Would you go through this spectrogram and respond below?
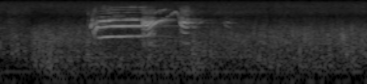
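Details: Distress cry of Namu, one of the first captive killer whales, recorded by hydrophone while being towed toward Seattle and Puget Sound with other whales nearby: a single harmonic tone held steady, then bending sharply upward, with a faint echo.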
